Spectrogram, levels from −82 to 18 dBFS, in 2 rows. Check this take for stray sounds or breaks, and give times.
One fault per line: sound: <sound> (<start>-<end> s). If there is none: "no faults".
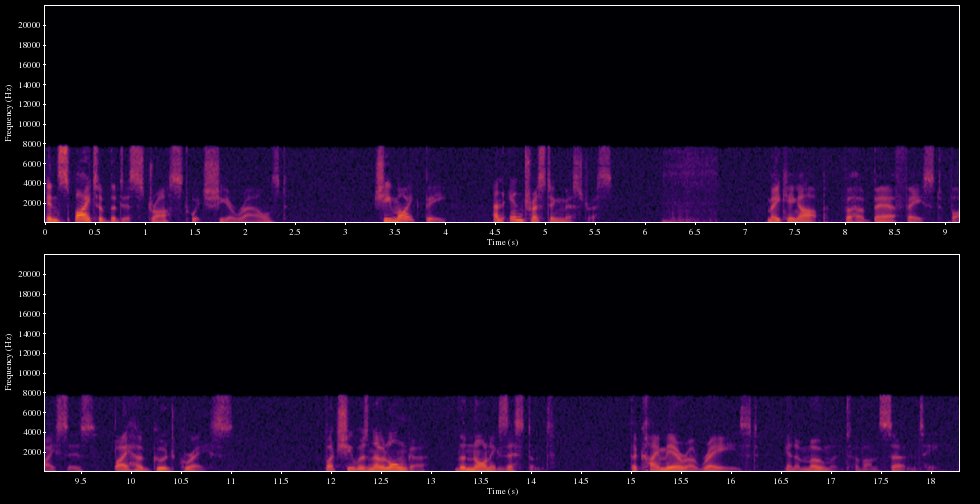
sound: breath (6.2-6.8 s)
